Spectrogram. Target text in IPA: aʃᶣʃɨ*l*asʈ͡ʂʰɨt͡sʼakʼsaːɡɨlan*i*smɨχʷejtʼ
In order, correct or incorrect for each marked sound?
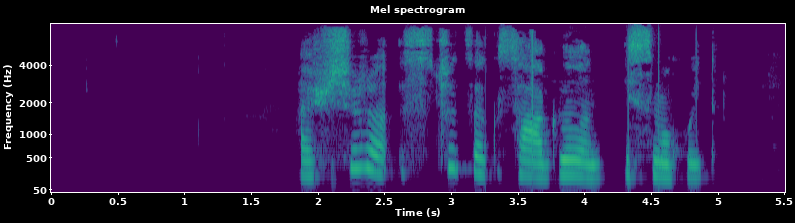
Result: incorrect: r, correct

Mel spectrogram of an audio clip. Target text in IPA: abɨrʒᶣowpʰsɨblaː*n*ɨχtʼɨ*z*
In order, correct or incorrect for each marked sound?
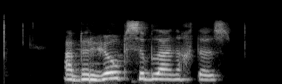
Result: correct, correct

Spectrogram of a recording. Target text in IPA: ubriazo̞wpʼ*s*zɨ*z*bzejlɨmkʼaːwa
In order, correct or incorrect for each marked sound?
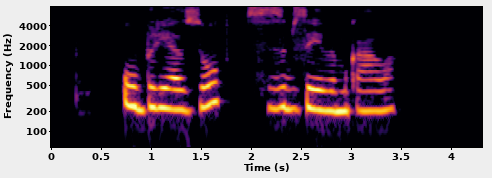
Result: correct, incorrect: none

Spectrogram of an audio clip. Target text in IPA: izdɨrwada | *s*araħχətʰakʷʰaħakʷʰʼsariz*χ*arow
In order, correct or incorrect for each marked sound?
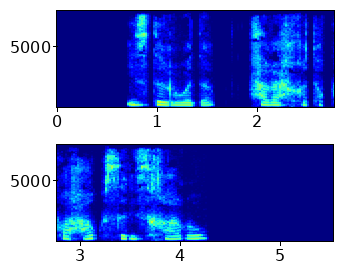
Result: incorrect: ħ, correct

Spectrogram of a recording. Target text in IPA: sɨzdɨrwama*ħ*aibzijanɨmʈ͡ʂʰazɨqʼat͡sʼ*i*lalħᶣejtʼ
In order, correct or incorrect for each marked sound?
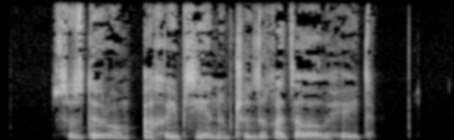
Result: incorrect: χ, incorrect: a

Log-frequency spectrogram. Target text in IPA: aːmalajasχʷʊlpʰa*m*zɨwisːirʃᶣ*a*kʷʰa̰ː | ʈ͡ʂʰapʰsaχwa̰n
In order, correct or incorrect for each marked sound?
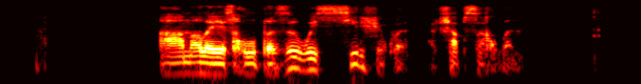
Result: incorrect: none, correct

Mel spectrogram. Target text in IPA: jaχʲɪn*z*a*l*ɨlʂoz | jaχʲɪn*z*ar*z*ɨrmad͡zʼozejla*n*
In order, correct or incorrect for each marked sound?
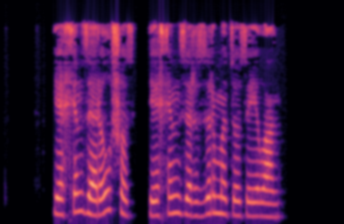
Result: correct, incorrect: ɾ, correct, correct, correct

